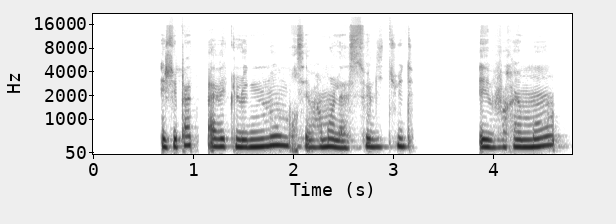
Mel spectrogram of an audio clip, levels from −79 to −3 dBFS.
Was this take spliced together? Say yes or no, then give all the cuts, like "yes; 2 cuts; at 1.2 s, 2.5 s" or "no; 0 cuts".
yes; 2 cuts; at 1.0 s, 2.0 s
